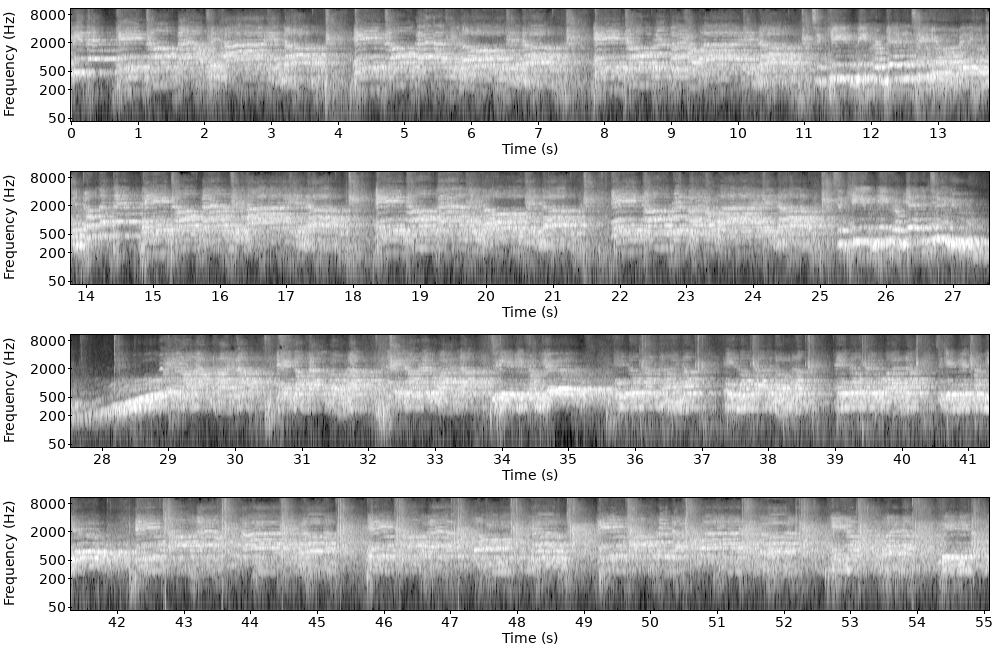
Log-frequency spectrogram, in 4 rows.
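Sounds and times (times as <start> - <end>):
women singing in close harmony: 0.0 - 55.0.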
